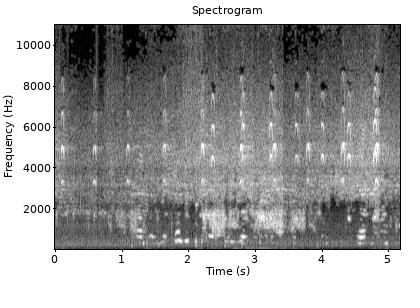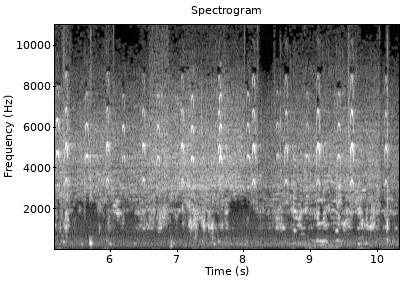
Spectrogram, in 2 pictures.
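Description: A wildebeest herd giving nasal honking grunts, several calls overlapping, most around two to three seconds in. Under them runs a steady high insect chorus of rapid, regular chirps.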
